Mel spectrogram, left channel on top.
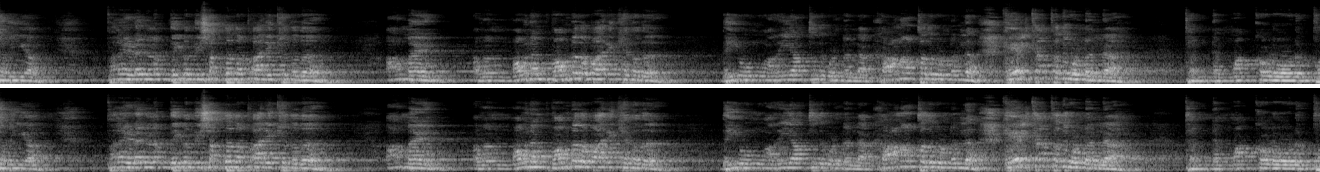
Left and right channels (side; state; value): both; normal; correlation 0.24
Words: പലയിടങ്ങളും ദൈവം നിശബ്ദത പാലിക്കുന്നത്, അവൻ മൗനത പാലിക്കുന്നത് ദൈവം അറിയാത്തത് കൊണ്ടല്ല, കാണാത്തത് കൊണ്ടല്ല, കേൾക്കാത്തത് കൊണ്ടല്ല. തന്റെ മക്കളോട്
